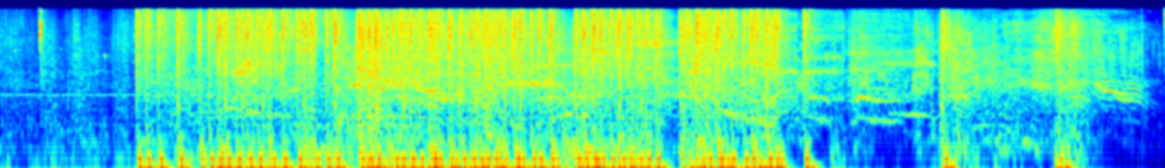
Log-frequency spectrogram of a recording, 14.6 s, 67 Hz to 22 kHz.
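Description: Sustained automatic gunfire sprayed nonstop in the survival video game 7 Days To Die, loud and dense for about eight seconds before thinning into scattered shots and thuds.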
